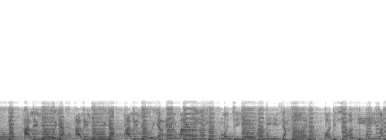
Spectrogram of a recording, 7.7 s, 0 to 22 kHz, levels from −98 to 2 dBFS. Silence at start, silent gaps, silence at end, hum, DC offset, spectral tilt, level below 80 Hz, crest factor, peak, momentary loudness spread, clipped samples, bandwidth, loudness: 0 s; none; 0 s; none; under 0.1%; -3.5 dB/octave; -38 dBFS; 18 dB; -14 dBFS; 6 LU; under 0.1%; 6.2 kHz; -32 LUFS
